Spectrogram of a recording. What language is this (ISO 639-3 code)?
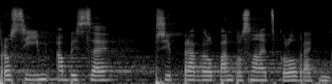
ces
